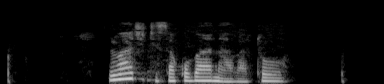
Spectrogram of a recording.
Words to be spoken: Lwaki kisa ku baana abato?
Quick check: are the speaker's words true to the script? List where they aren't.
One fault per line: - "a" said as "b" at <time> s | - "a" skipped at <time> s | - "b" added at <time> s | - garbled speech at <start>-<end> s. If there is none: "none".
none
